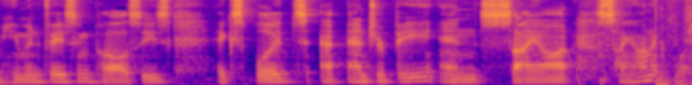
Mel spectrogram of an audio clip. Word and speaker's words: psionic: / signaling game, so publicly pose as loyalists, so your gamma's at 0, privately invest in Gloober technology and psionic infrastructure, mislead competitors into over-investing in obsolete capital and human labor.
